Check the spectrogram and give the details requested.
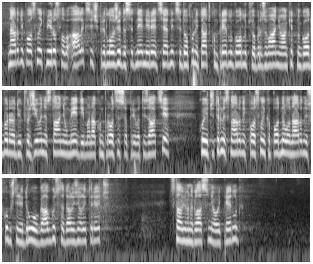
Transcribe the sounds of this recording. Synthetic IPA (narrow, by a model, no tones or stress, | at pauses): naːɾod̪nipo̞slˠanikmiɾo̞slˠaʋaleksit͡ɕpɾed̪lˠo̞ʒijo̞d̪ase̞d̪ne̞ːʋniɾe̞ːd̪sed̪nit̪sed̪o̞punit̪at͡ʂko̞mpɾeːd̪lˠo̞ɡo̞d̪lukeoːbɾazo̞ʋaːɲuaŋkʲe̞t̪no̞ɡo̞d̪bo̞ɾaɾad̪iut̪ʋr̩d͡ʑiːʋaɲast̪aːɲaume̞ːd̪iimanako̞npɾo̞t̪se̞sapɾiʋat̪izaːt̪sije̞ | ko̞jijet͡ʃet̪r̩nest̪naːɾod̪niɡpo̞slˠanikapo̞d̪ne̞lonaːɾo̞d̪nojskupʃt̪inid̪ɾuɡoɡaʋɡust̪ad̪aliʒelit̪eɾet͡ɕ | st̪aʋʎamonaɡlˠasaɲeo̞ʋajpɾe̞ːd̪lˠo̞ɡ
